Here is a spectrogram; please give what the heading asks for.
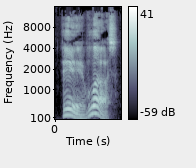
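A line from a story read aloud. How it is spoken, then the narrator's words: Cried out. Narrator (Russian): вскрикнул Туман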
